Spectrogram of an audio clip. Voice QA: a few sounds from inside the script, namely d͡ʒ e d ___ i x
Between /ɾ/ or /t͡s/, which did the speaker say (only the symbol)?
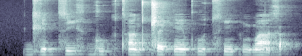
t͡s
